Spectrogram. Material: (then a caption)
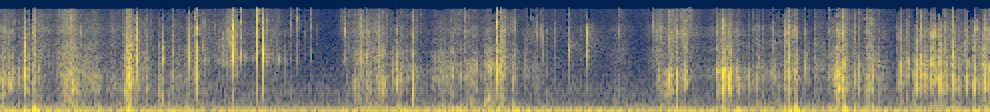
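Aluminum foil. A small crumpled ball of aluminum foil held in the fingers is scratched, squeezed and crinkled with long nails. Dense, bright crackling and crinkling fills the clip, with sharp snaps that stop almost instantly, over a steady low rumble. The sound stays fairly quiet and close throughout.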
